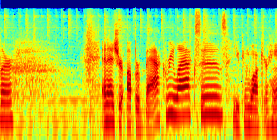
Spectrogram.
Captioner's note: exhales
